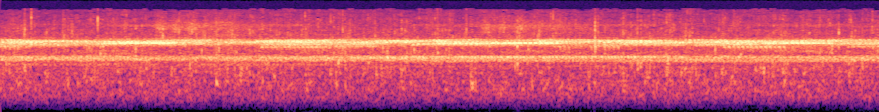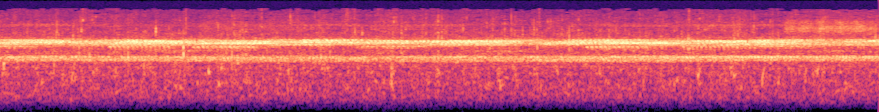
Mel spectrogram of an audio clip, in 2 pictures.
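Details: Crickets in a forest beside a small river, many insects trilling at once as two steady, unbroken high-pitched bands of sound, with the soft rushing and trickling of the stream underneath throughout.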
